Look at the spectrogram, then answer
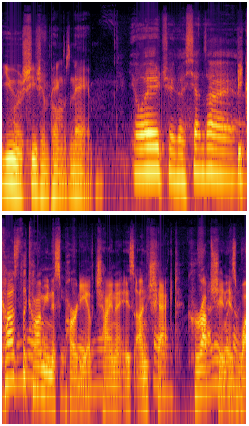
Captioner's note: through translator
